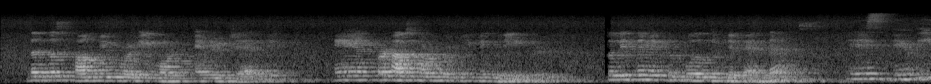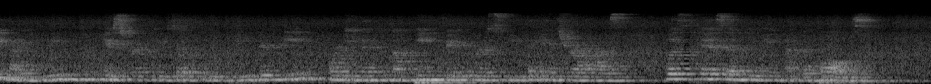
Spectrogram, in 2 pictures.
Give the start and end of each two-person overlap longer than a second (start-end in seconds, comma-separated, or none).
none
